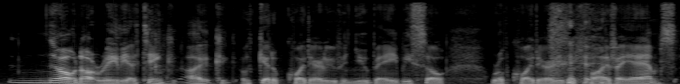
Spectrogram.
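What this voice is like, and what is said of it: Irish accent. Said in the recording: “accent gives it away ... I believe that is an Irish accent.”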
